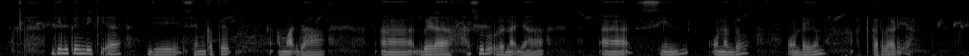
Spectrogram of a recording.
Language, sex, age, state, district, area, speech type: Santali, male, 18-30, West Bengal, Jhargram, rural, spontaneous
